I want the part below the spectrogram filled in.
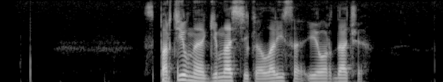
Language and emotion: Russian, neutral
